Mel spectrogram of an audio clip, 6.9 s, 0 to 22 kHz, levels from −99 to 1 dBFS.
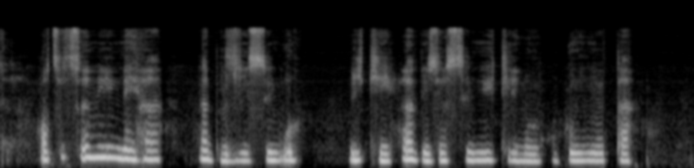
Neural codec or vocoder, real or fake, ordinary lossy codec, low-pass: codec, 24 kHz, 1.5 kbps, HILCodec; fake; none; 10.8 kHz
